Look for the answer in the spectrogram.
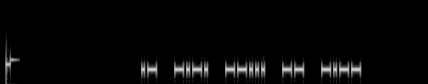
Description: Morse code, heard as a keyed tone, about 38 wpm, spaced as for 28 wpm, 700 Hz. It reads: AC7MY
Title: USA Call Signs - 2x Character Spacing - 40wpm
